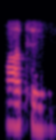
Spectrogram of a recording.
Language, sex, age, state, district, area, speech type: Nepali, female, 45-60, West Bengal, Darjeeling, rural, conversation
